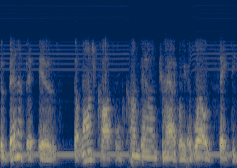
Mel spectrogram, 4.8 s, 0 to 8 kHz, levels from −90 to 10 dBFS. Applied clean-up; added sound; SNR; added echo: none; Telephone; 16 dB; reverberation time 0.3 s.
